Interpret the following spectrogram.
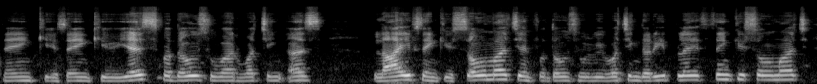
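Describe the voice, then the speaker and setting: Low-voiced woman hosting a live show. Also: steady tone, a little slow, poor audio. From Fiji. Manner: welcoming, with fillers. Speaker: host.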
